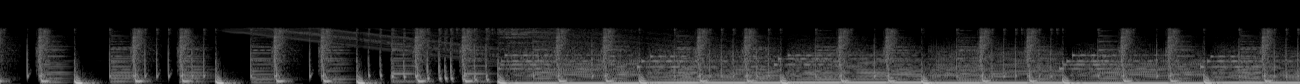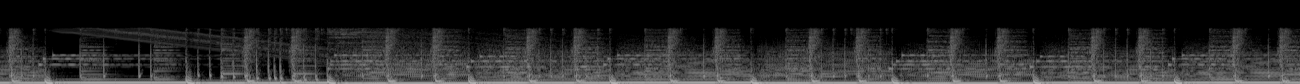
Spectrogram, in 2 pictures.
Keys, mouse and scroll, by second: 0.2 click, 1.0 click, 1.1 click, 2.3 click, 4.9 click, 7.1 click, 9.1 click, 12.7 scroll down 2, 13.8 f, 14.6 middle click, 15.8 click, 17.4 ,, 17.6 click, 19.2 click, 24.3 click.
